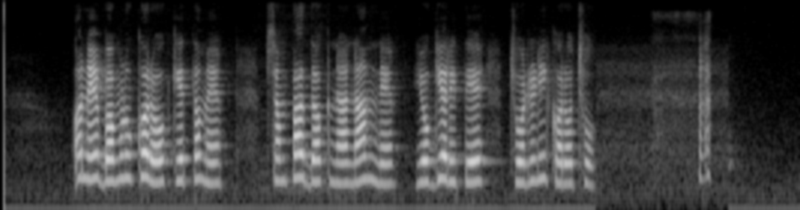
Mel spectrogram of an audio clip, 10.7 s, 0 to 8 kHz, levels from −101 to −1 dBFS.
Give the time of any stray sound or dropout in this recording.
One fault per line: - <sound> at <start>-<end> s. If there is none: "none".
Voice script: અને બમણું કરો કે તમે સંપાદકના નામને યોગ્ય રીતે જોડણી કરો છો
- laugh at 8.7-9.5 s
